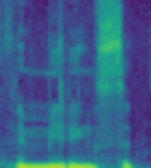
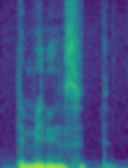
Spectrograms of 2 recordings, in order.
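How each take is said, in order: The two takes are said the same way.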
